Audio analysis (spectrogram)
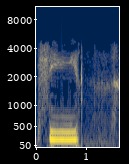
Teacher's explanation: [Music] So for instance the C is a high front vow. Your lips are not rounded. The tongue is to the front. C and your first format is lower because your mouth is narrow.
